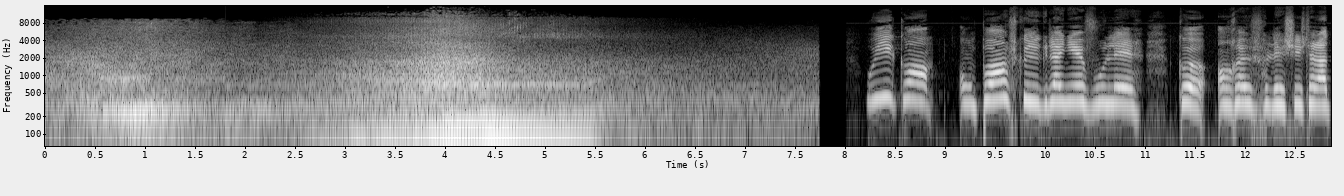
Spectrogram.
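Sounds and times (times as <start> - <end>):
busy road traffic on the Rambla de Catalunya: 0.0 - 7.8
cars sweeping past: 0.0 - 7.8
speech: 9.4 - 12.8.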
